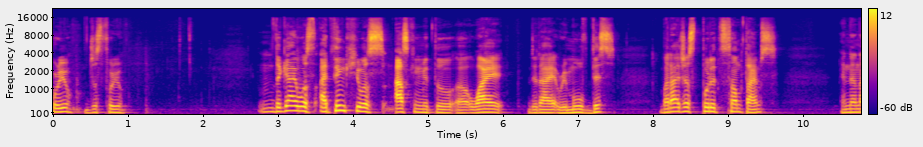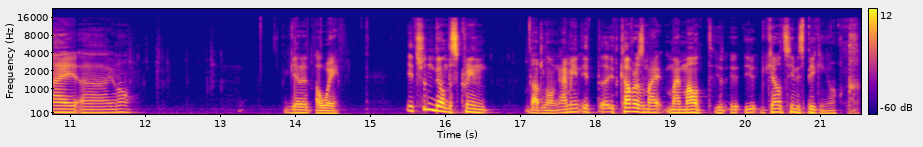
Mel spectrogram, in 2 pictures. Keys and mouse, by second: 7.8 alt+q, 8.6 g, 9.0 ], 9.1 ], 9.3 ], 12.7 1, 14.0 g.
